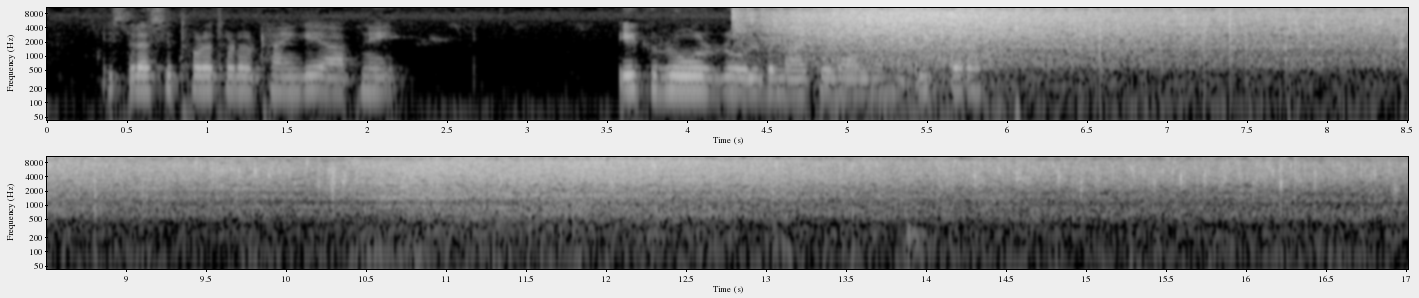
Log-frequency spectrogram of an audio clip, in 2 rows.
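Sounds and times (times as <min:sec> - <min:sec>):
batter sizzling in hot oil: 0:04.3 - 0:17.0.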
